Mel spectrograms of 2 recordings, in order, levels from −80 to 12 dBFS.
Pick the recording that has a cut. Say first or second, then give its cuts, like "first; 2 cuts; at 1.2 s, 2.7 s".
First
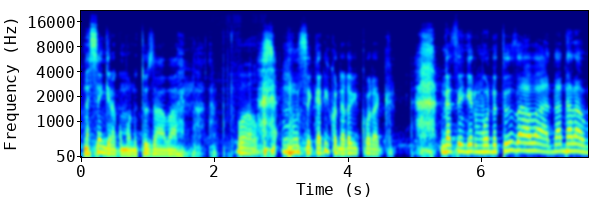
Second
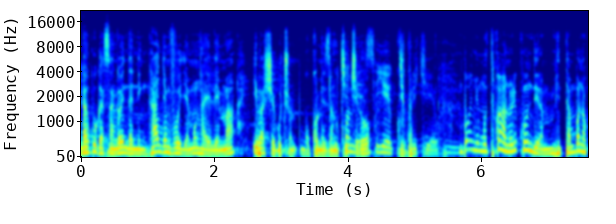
second; 1 cut; at 5.3 s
